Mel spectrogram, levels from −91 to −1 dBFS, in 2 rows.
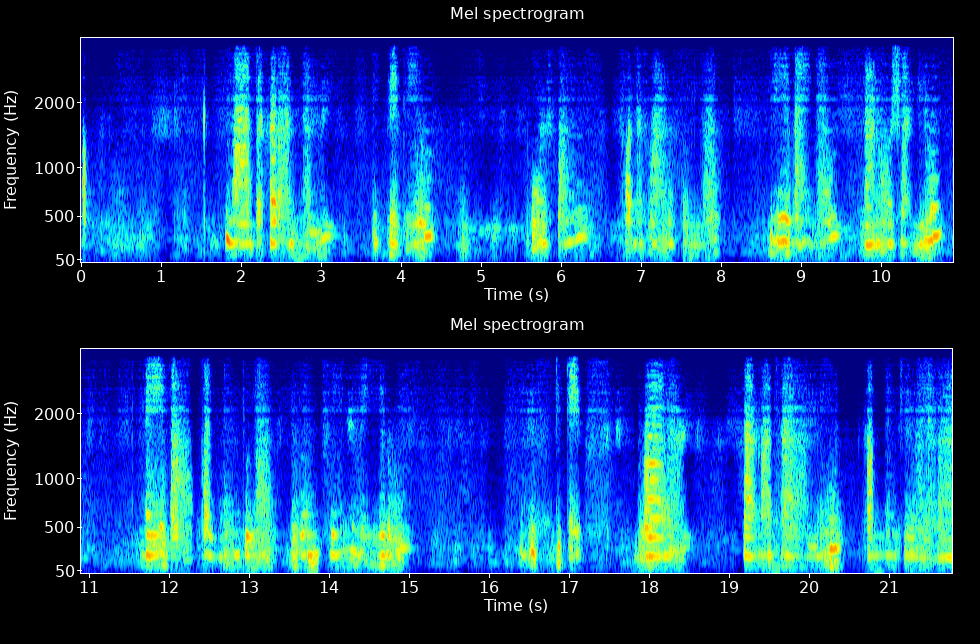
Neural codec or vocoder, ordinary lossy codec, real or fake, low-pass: codec, 44.1 kHz, 0.9 kbps, DAC; none; fake; 3.6 kHz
